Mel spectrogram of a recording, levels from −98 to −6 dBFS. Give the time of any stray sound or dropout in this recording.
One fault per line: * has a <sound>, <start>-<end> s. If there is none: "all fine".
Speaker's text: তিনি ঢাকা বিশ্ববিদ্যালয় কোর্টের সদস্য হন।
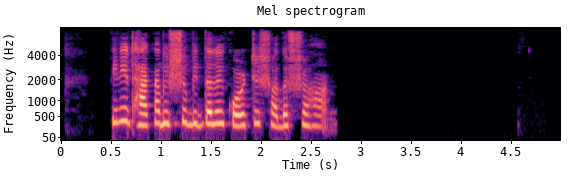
all fine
